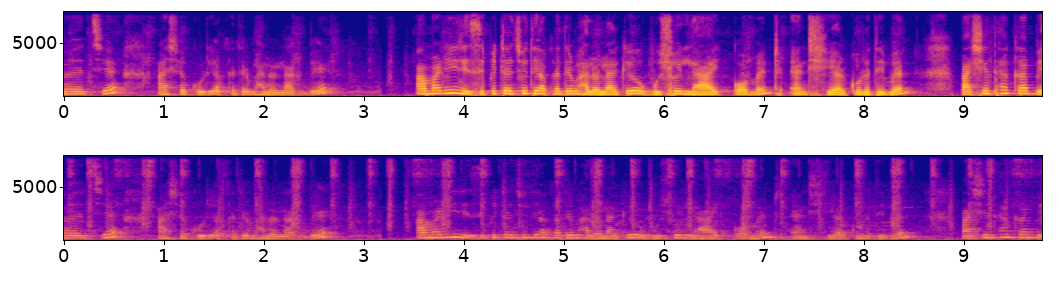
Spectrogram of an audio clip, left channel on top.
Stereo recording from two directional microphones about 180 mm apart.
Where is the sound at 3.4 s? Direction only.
45° left (ahead or behind).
